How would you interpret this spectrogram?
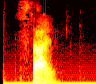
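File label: "sai2", Teochew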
